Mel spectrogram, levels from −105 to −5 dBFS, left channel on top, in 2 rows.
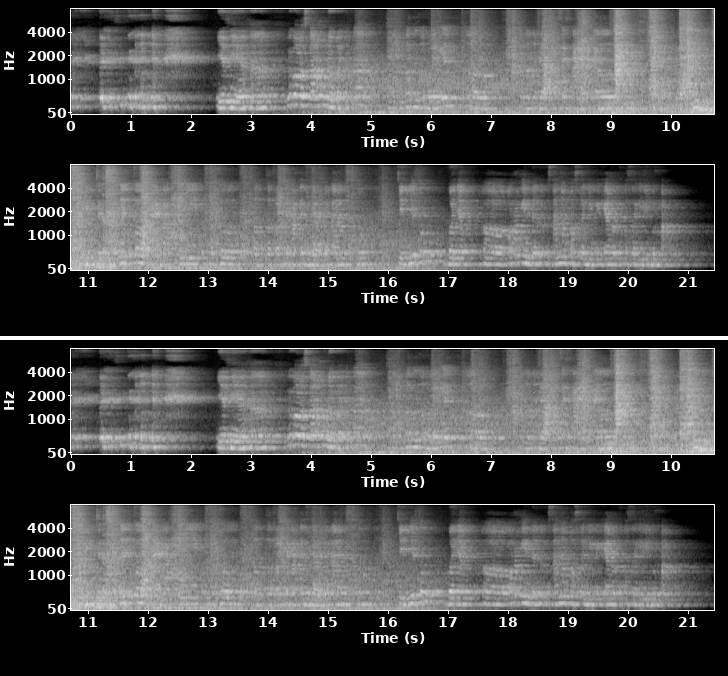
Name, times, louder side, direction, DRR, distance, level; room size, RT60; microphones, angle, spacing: voice 1, 0.0-7.1 7.4-20.6, left 1 dB, 5° left, -5 dB, 0.4 m, -31 dB
sound 1, 3.8-17.2, left 1 dB, 40° left, 0.7 m, -31 dB
Thunder, 5.2-5.3 5.8-6.0 6.4-17.0, right 1 dB, 65° right, 0.6 m, -35 dB
2.8 x 2.5 x 2.3 m, 1.5 s
head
